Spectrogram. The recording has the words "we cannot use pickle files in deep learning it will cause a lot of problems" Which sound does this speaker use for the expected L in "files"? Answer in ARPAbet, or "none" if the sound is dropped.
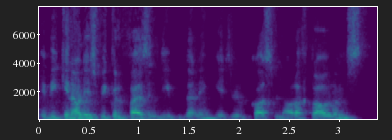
none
